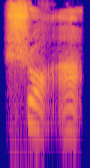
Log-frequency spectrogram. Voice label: "shua3", pinyin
